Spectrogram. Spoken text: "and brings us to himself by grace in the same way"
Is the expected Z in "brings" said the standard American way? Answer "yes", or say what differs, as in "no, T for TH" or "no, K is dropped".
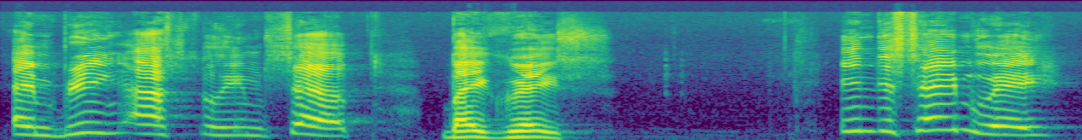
no, Z is dropped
